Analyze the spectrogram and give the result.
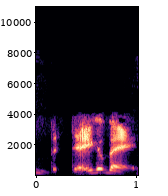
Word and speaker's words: Bodega Bay: Greetings from beautiful Bodega Bay.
